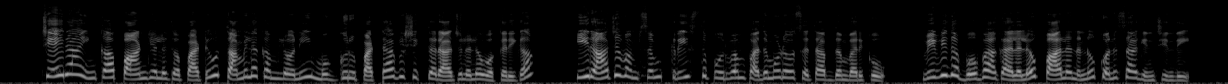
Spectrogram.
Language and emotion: Telugu, neutral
